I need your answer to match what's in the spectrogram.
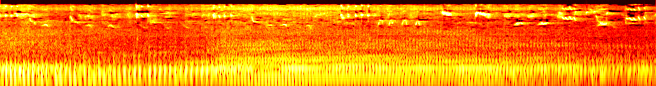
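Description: A sunbird sings a fast stream of very high, thin chirps and twitters, several notes a second, over a steady low rumble.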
